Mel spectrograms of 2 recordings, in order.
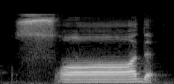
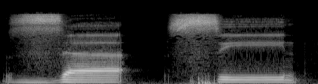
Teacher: صاد کی جو سیٹی ہے یہ موٹی ہوگی، زا اور سین ان کی سیٹیاں جو ہیں وہ سیٹی کی جو آواز ہے وہ باریک ہوگی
